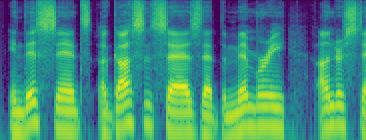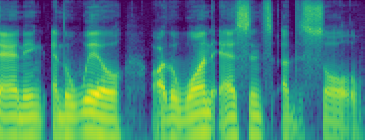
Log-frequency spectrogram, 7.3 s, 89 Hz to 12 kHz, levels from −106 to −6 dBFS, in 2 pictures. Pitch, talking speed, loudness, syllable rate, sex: 115 Hz, 155 wpm, -18 LUFS, 5.0 syllables/s, male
